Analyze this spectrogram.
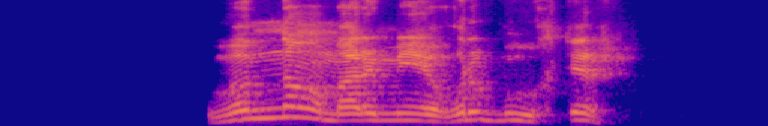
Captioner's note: tibetan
